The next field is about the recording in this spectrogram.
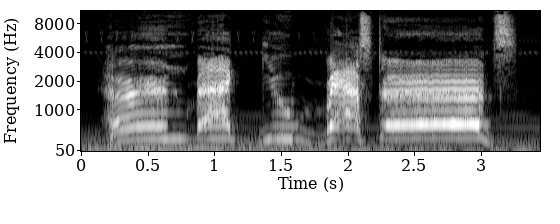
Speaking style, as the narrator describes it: Tom shouted

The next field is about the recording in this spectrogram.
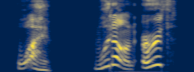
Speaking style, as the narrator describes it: panted Miss Ives

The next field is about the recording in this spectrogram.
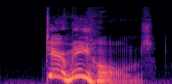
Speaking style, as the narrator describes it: I cried

